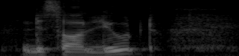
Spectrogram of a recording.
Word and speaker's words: dissolute: डिसॉल्यूट क्या है इसका प्रोनाउंसिएशन?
